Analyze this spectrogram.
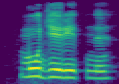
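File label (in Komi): "мудеритны", Komi, female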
